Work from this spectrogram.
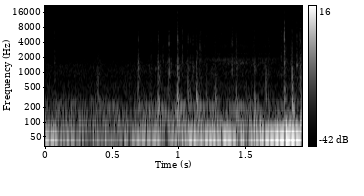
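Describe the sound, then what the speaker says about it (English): Rapid, uneven clicks of a computer keyboard being typed on up close, bursts of keystrokes with short pauses, growing a little denser toward the end. "I'm just typing there now."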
